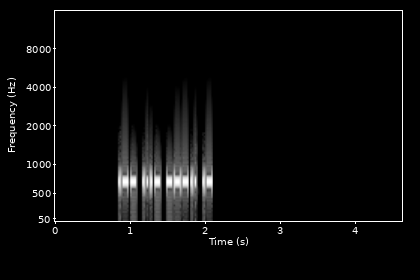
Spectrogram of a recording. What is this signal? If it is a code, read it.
Morse code, heard as a keyed tone, about 46 wpm, 700 Hz. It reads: WV8A
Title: USA Call Signs - 4 Characters - Repeated 3x - 45wpm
